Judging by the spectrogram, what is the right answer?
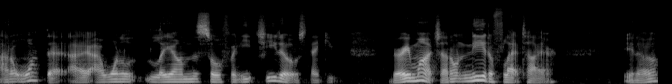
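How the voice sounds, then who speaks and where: With an American accent and a normal speaking voice, a man talks at a medium pitch and a fairly quick pace with lively intonation. The sound is dry and close, with no echo. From Southwest Virginia, US. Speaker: podcast co-host. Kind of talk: casual chat.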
